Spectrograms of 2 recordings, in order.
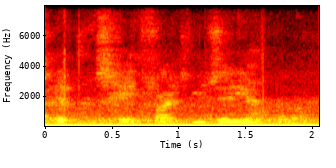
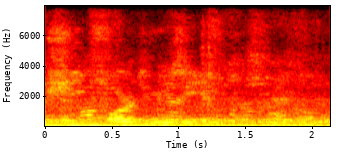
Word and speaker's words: Scheepvaartmuseum: It says Het Scheepvaartmuseum. If you pronounce that in English, it will say the Sheepvaart Museum. That's something different.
